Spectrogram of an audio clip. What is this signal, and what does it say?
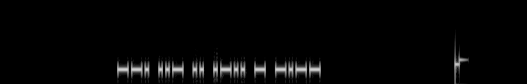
Morse code, heard as a keyed tone, about 36 wpm, 700 Hz. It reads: GUILTY
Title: Six Letter Words - 35wpm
